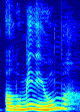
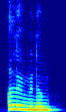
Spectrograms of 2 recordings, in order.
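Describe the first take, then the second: First: It is said in a Serbian accent. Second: It is said in an American accent.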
